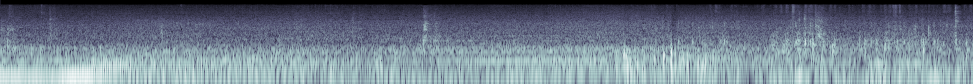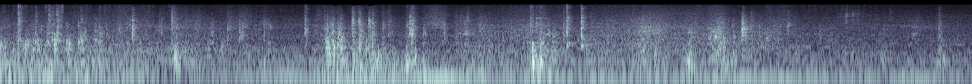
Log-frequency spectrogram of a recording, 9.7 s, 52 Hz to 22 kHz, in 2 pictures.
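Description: Nissan Altima SE-R's 3.5-litre V6 heard from inside the cabin, pulling briefly under light throttle and then easing off as the car slows to a stop. Scattered light clicks and knocks come in the second half.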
